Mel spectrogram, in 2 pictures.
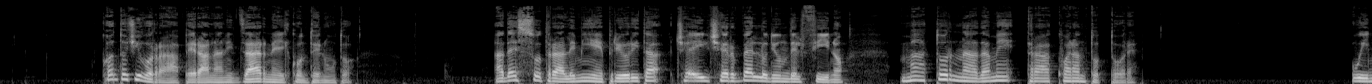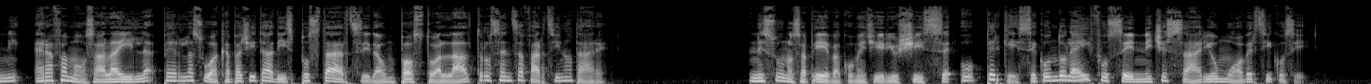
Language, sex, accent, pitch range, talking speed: Italian, male, native, 100-155 Hz, 120 wpm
